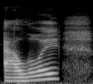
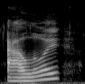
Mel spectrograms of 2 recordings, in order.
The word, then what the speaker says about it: alloy: two pronunciations i say alloy but i checked in a dictionary and saw that you can actually shift the stress to the other syllable so you can say alloy alloy depends on what kind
